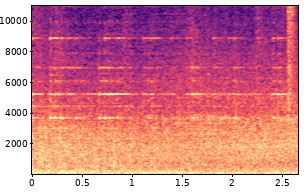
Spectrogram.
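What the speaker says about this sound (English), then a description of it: "So here's my waste train." A freight train hauling waste rolls along steadily in a city-building game, a continuous dense rumble with no distinct clacks or breaks.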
